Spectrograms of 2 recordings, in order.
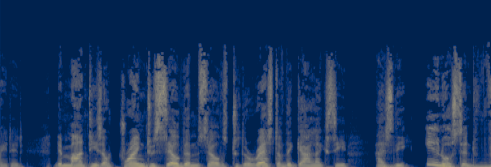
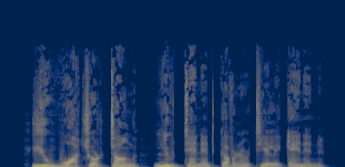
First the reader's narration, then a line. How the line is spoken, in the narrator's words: Duenya snapped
